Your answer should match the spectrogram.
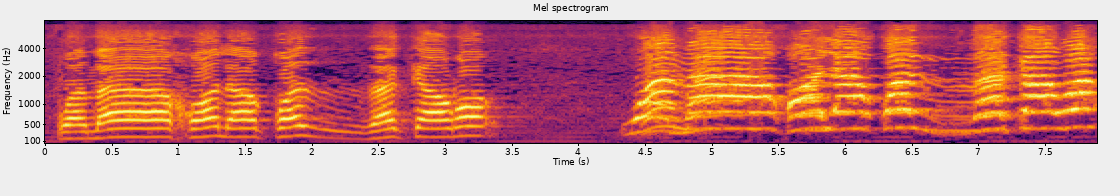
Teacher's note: خا پر ہوگا، قاف کو بھی پر پڑھتے ہیں، یہاں را کے اوپر زبر ہے، اس کو بھی پر پڑھیں گے۔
